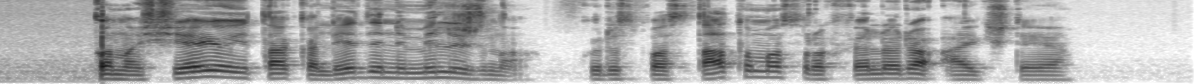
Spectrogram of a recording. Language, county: Lithuanian, Šiauliai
